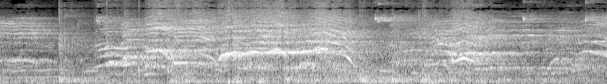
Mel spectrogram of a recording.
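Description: Basketball being dribbled on a hardwood gym floor, with loud high-pitched calls ringing over it from about a second in.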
